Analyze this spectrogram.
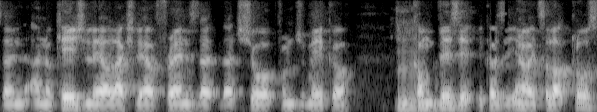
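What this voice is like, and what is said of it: Jamaican accent. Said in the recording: “you've obviously still got the Jamaican accent ... my accent has come back a little bit stronger”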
